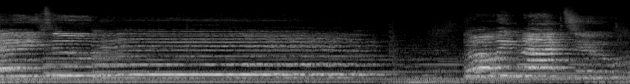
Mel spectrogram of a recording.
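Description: A small chorus of men and women singing together in a theatre. They hold one long note, dip briefly about four seconds in, then start a new phrase.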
